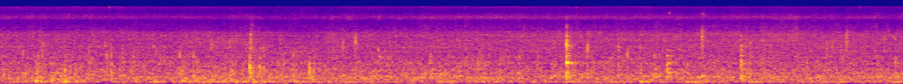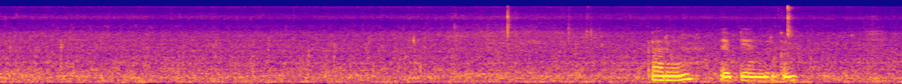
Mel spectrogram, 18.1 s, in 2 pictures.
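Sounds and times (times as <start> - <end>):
cutlets sizzling in oil: 0.0 - 18.0.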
